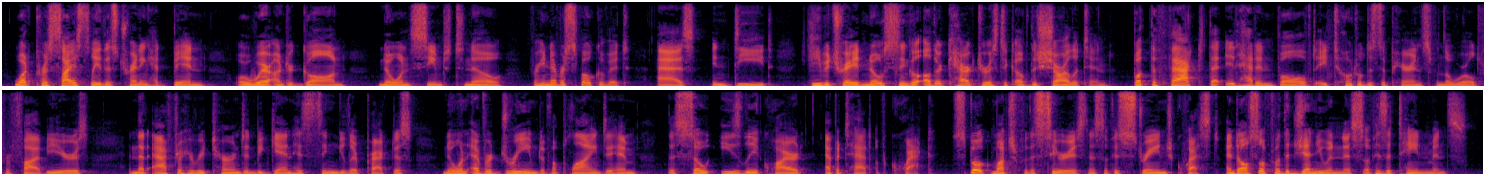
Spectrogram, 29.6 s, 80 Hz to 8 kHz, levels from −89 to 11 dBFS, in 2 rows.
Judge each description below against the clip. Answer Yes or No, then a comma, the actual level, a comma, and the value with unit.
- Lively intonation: Yes, wide, 6.1 semitones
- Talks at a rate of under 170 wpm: No, average, 175 wpm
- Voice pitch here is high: No, low, 125 Hz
